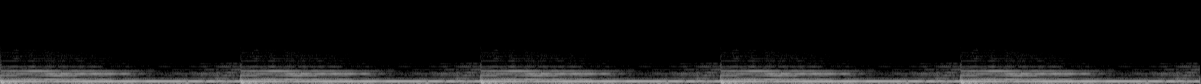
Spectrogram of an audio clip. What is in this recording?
Synth Wave 2 (100 BPM) 5bar-Uneven
atmosphere, Loop, Ambient, Sound-Design, Looping, commercial, Ambience, Drums, Cinematic, Ambiance, Piano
